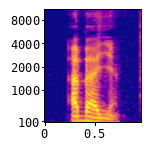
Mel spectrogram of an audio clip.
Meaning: inflection of abaïer: 1. first/third-person singular present indicative/subjunctive 2. second-person singular imperative
- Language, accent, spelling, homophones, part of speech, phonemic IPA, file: French, France, abaïe, abaïent / abaïes, verb, /a.baj/, LL-Q150 (fra)-abaïe.wav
